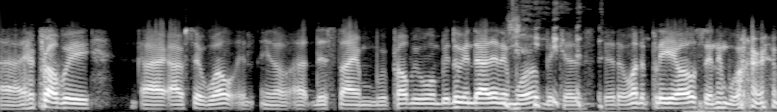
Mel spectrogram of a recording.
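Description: A man with a plain, everyday voice, medium pitch, fairly even intonation and moderate pace. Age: 40s. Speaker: podcast guest, father, former city council candidate. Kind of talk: casual interview answer.

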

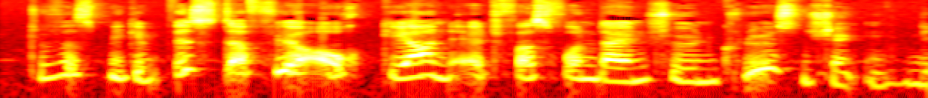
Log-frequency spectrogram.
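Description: A woman uses a put-on character voice with a high pitch at a moderate pace. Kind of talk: bedtime story. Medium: read story. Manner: eager, brisk.

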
